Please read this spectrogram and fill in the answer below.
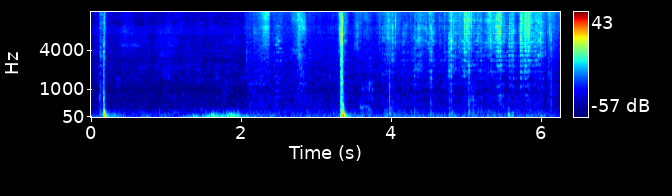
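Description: Two sharp knocks about three seconds apart, with lighter clattering and rustling between them, like work with a tool striking something hard.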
